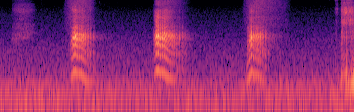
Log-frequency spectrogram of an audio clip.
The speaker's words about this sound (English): Winter calls. I'm going to use this to say hi, and we'll see if any of the birds on my call keychain will say hi back. Okay, first one. Here's the call of a Barrow's Goldeneye.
